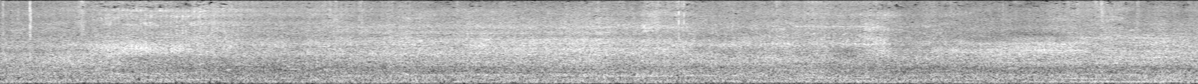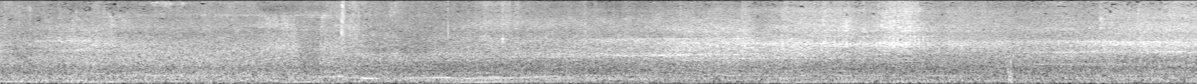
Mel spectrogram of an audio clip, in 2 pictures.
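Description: Steady city street traffic: cars and other motor vehicles passing on the road alongside, with one vehicle's engine passing closer about two-thirds of the way through.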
